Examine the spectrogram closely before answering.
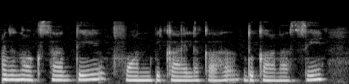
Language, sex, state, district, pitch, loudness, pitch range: Nagamese, female, Nagaland, Kohima, 205 Hz, -14 LUFS, 190-215 Hz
